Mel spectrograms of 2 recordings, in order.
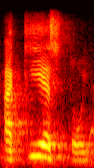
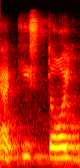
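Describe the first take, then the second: First: Every sound is fully pronounced, though said quickly. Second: Some sounds are dropped and the phrase is clipped. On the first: Careful speech for a public address. The speaker calls it right. "si lo decimos de una forma rápida, tiene que ser" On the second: Casual everyday speech. The speaker calls it wrong. "ya abreviamos algunas, algunos fonemas"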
